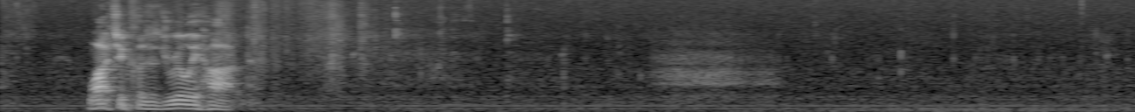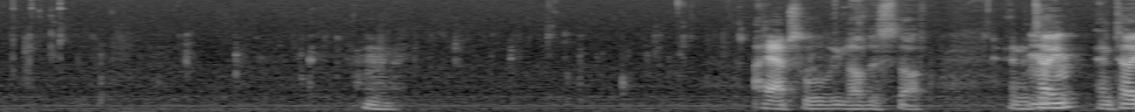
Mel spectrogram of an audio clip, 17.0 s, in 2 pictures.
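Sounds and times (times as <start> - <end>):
low steady hum: 0.0 - 17.0
faint chewing: 1.8 - 4.9, 6.0 - 16.2.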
